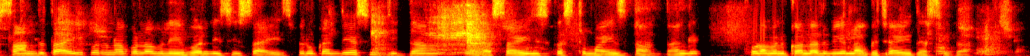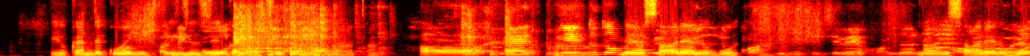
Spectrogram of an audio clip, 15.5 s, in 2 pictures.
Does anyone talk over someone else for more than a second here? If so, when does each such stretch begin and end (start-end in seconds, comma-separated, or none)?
8.7-10.6, 11.9-13.3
